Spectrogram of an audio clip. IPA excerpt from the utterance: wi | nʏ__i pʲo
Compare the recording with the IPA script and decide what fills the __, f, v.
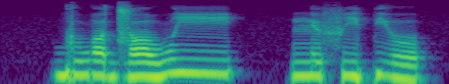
f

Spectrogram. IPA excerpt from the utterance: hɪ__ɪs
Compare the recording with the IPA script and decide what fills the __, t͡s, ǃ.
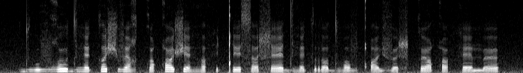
ǃ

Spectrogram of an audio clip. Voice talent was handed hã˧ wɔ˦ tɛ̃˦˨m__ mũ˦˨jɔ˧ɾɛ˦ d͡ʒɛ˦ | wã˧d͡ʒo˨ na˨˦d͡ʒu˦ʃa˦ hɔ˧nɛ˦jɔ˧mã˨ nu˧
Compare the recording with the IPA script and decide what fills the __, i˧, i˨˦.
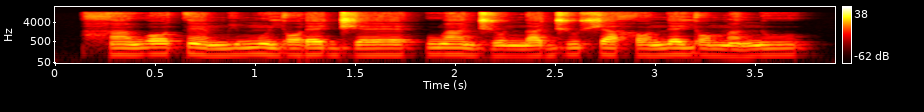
i˨˦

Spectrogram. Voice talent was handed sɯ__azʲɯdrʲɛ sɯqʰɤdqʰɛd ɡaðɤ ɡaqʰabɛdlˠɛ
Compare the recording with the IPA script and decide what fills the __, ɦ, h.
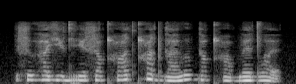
ɦ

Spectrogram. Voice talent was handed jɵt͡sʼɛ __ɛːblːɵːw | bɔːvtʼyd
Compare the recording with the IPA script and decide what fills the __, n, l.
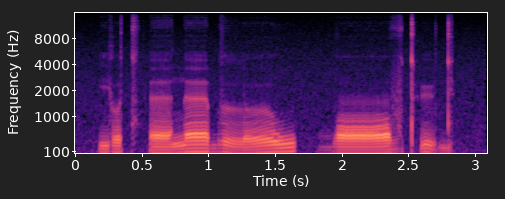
n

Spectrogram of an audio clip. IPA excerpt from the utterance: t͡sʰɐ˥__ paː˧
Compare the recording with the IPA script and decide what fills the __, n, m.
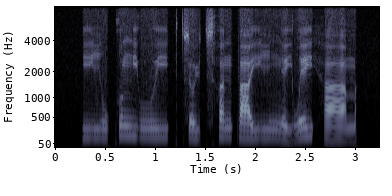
n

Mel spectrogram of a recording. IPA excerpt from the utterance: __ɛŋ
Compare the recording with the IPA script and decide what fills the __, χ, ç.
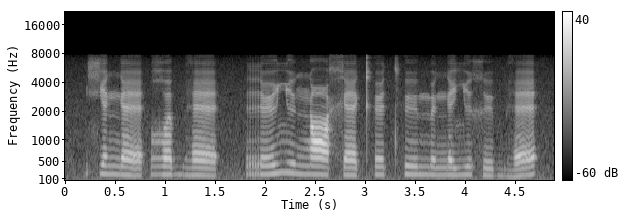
ç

